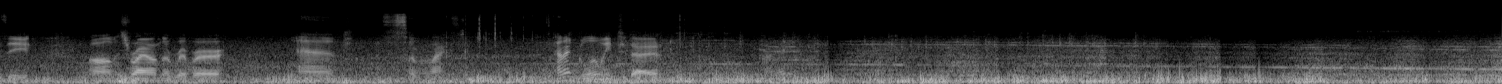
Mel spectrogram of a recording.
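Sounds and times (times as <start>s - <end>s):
aircraft engine whine passing overhead: 0.0s - 15.0s
steady low rumble: 0.0s - 15.0s.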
